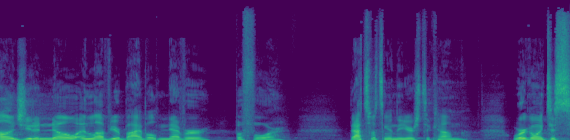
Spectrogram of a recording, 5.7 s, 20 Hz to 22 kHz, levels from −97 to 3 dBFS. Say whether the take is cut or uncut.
cut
